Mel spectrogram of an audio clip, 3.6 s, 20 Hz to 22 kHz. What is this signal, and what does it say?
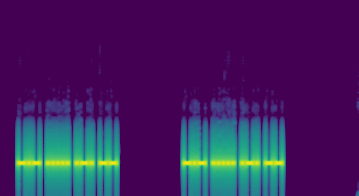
Morse code, heard as a keyed tone, about 50 wpm, 700 Hz. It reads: K5RM K5RM
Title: Easy Call Signs Repeated 2x - 50wpm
